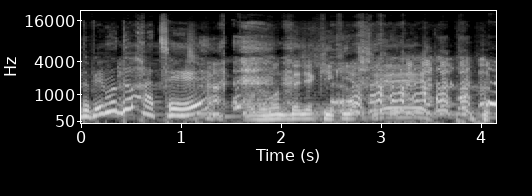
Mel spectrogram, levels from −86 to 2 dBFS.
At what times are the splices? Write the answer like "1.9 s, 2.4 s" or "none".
1.5 s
